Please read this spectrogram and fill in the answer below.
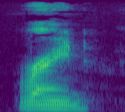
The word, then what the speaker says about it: reign: How do you pronounce R-E-I-G-N? – Rain. – There's no A in it, but the E-I makes an A sound. – B-E-I-H-N is Bean.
